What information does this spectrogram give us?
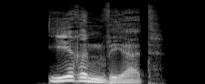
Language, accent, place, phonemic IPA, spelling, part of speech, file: German, Germany, Berlin, /ˈeːʁənˌveːɐ̯t/, ehrenwert, adjective, De-ehrenwert.ogg
- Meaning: 1. honourable 2. reputable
